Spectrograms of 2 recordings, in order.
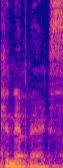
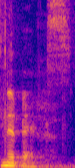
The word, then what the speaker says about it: Knipex: about knipex then huh no it's it's not knipex it's nipex anyway back to the show ladies and gentlemen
